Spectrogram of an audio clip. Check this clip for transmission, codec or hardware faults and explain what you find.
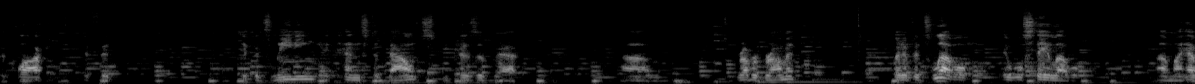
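Two related processing faults run through the clip: a speech noise suppressor treating the material as noise, and the sounds it cuts hardest.

Noise suppressor applied to music or sounds: throughout, held tones and tails are pulled down by roughly 15 dB while attacks pass, so level pumps; a waveform shows envelopes collapsing after each onset.

Sound cut by the noise suppressor: at 0.0–0.19, 0.43–2.37, 5.18–6.23, 6.57–7.0, 8.24–8.66 and 10.92–11.57 s, steady sound sinks by about 11 to 16 dB, appearing on a spectrogram as dark, hollowed bands.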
